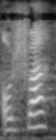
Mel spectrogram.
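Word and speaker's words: ערפה: era común en adelante su nombre del original hebreo se pronuncia por fa y literalmente lo traducen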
